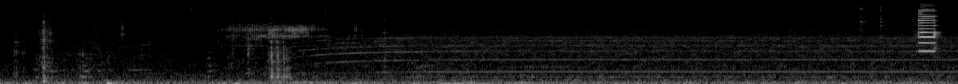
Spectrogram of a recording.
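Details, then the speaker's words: Retro PC (Celeron 600 MHz, 128 MB RAM) after all three slots finally work, with its DVI graphics card fitted: single short high beep over faint fan hiss; normal POST, picture appears. "yep seems to like that and we have a picture"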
